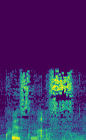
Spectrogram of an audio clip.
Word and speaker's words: Christmas: 好，我们要特别来注意到这个字的拼法是 C-H-R-I-S-T-M-A-S Christmas。那这边你会发现这 CH 的发音呢并不是发 China 这个 Ch 这个声音，而是发 K 这个声音 Christmas。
